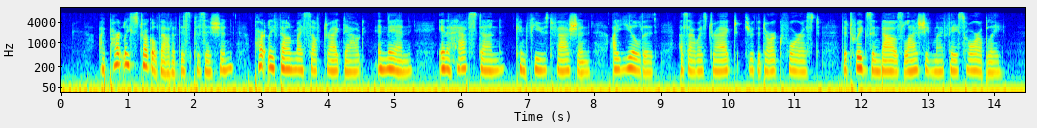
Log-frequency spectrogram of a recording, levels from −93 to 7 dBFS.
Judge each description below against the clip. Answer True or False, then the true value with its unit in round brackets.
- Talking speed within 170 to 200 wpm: False (160 wpm)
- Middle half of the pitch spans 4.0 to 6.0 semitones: False (2.4 semitones)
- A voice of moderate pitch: True (155 Hz)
